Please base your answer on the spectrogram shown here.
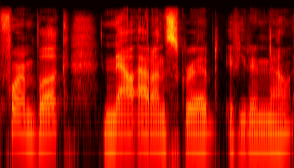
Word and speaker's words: Scribd: This is a short form book now out on Scribd. If you didn't know, it's pronounced Scribd and not Scribed.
